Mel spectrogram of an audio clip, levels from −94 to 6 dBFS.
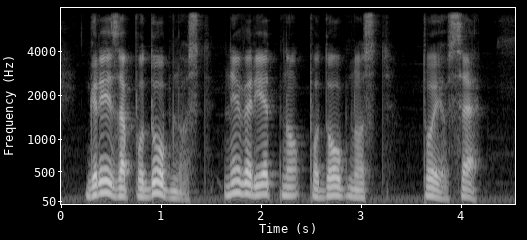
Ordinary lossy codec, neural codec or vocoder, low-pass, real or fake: none; none; 7.2 kHz; real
